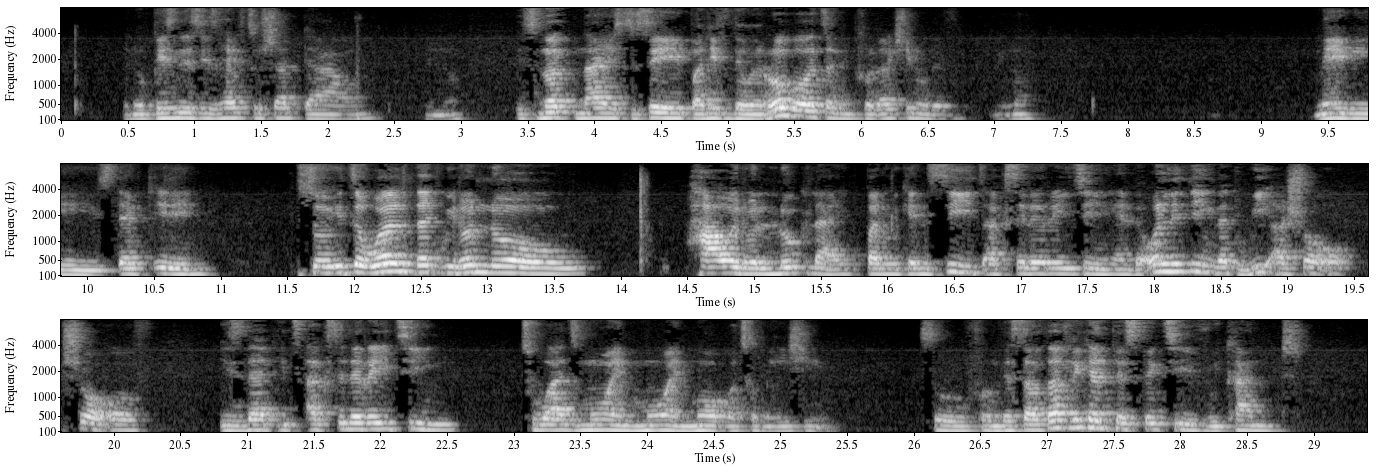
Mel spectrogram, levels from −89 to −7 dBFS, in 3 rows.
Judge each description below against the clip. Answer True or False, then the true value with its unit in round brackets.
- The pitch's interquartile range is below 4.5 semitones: True (3.8 semitones)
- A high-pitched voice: False (135 Hz)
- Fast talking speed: False (160 wpm)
